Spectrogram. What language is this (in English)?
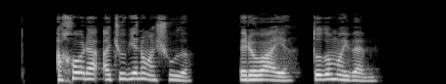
Galician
